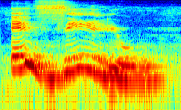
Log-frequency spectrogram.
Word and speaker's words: exílio: cinco letras 5 fonemas o que é exílio e aí eu tenho quantas letras 6 letras pés fonemas porém o som do x vai sair com som de z na verdade a f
